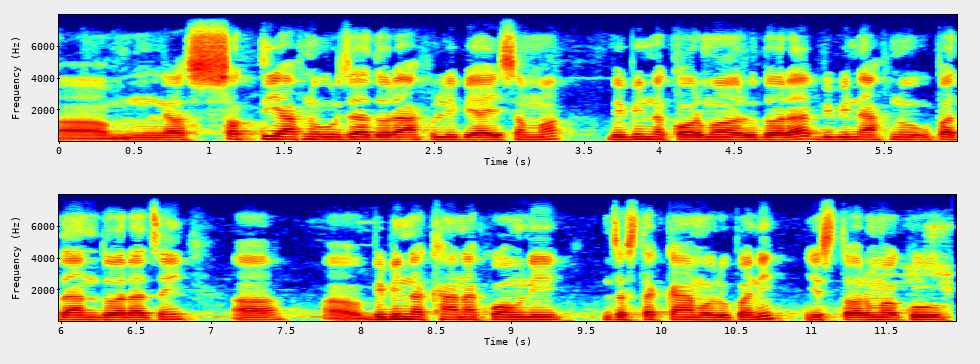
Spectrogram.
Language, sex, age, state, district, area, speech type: Nepali, male, 18-30, West Bengal, Darjeeling, rural, spontaneous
